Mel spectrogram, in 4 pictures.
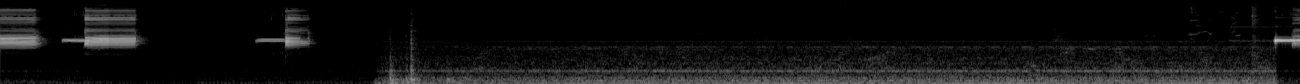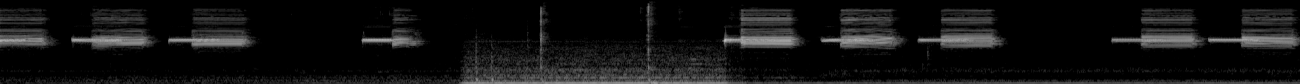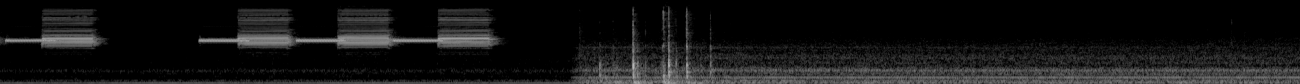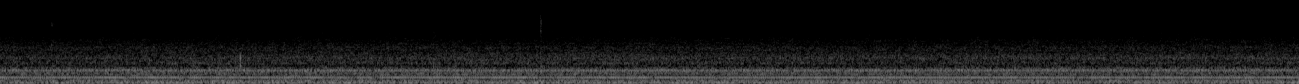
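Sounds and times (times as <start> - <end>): fire alarm horn blasts: 0.0 - 1.6, 2.5 - 3.3, 12.7 - 15.6, 16.6 - 17.4, 19.8 - 23.1, 24.1 - 27.2, 28.0 - 31.2
steady hum: 3.8 - 12.8, 16.2 - 51.9
clicks: 17.6 - 18.6, 19.3 - 20.0.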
